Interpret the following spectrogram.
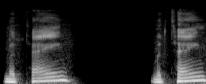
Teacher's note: the second syllable gets the enunciation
